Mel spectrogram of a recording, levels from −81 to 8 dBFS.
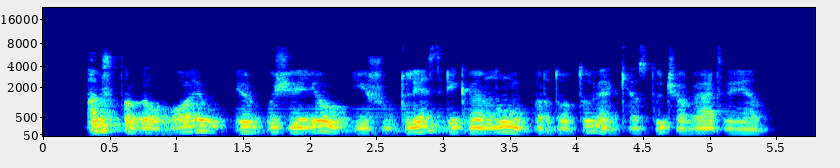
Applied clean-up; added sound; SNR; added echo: neural mask model DeepFilterNet 3.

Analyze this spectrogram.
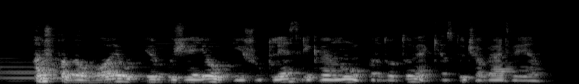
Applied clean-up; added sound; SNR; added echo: classical method WPE with log-MMSE.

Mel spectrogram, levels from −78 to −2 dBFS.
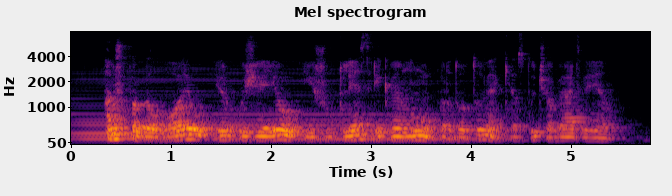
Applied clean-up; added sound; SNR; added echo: none; Bowed string instrument; 14 dB; reverberation time 0.8 s.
